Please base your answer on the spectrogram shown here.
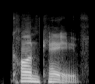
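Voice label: "concave", American English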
